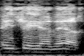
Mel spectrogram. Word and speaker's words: Hans: It's H-A-N-S, but it rhymes with chance.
